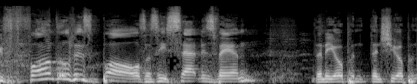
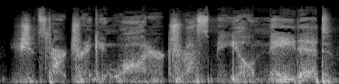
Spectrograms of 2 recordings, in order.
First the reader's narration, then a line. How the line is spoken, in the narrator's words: whispered in her ear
